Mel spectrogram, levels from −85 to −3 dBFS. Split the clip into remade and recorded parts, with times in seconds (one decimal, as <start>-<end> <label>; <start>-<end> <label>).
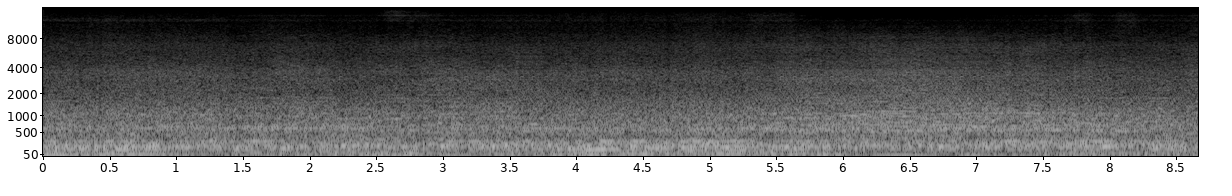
0.0-1.4 recorded; 1.4-3.8 remade; 3.8-5.3 recorded; 5.3-8.7 remade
